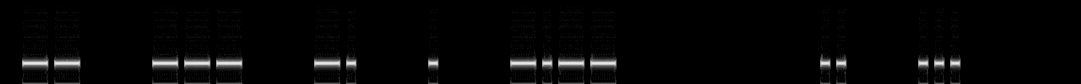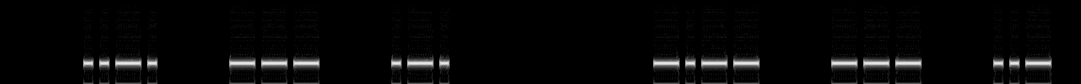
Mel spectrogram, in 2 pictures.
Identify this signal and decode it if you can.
Morse code, heard as a keyed tone, about 15 wpm, spaced as for 8 wpm, 1000 Hz. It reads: MONEY IS FOR YOU
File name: 8wpm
